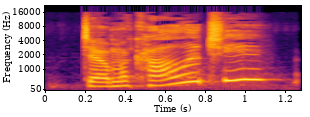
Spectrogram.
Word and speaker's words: domecology: You coined the term domecology? Am I saying it right? – Yes, that's correct. – Yay. – Think domicile.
